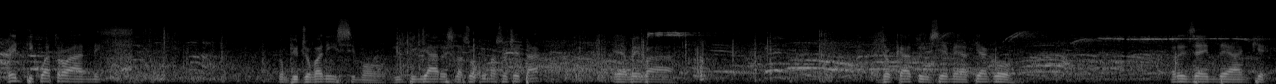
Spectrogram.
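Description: A man giving live match commentary as a sports commentator, excited and drawing out words at goals. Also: mid-range voice. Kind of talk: live goal commentary on an Italian roller hockey match. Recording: very noisy sports hall TV broadcast.

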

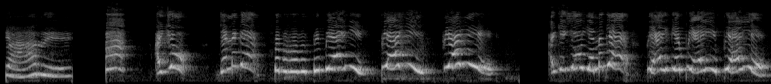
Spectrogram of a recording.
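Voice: very high voice, fast talker, background noise. A performer voicing a panicky village mother in a cartoon comedy, speaking with a Kanyakumari Tamil accent in a piercing, frantic voice. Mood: terrified.

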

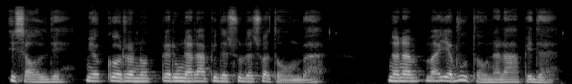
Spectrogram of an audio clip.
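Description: A man's voice: on the high side, moderate pace, darkish tone. A man reading a story aloud, voicing a poor, timid elderly widower who speaks with sighing sorrow. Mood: mournful. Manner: sighing, mournful. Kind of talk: audiobook reading.

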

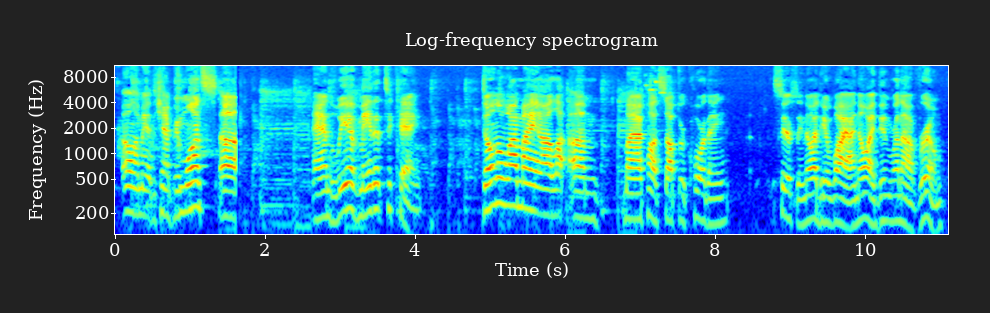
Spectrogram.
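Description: A man giving casual, excitable play-by-play as he plays a video game, rambling and laughing often. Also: high-pitched. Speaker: gaming channel host. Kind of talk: casual gameplay commentary. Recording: game music playing under the voice. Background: video game music.

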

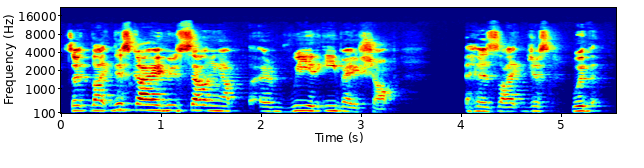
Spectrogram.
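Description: A man's voice: high-pitched, fairly even intonation, unhurried, reverberant, rough recording. A young man casually riffing on a bad movie, swearing freely and talking while snacking, with lots of "like" and "um".

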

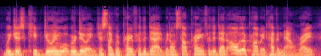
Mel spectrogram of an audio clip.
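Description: A man's voice: fairly high pitch, fast. A male priest giving a sermon in an earnest, conversational way, often checking in with "right?" and "okay". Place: church.

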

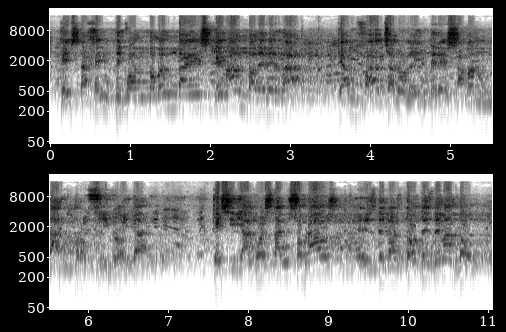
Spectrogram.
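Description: High-voiced Spanish town crier, distant and echoey. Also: male voice, gravelly. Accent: Spanish from Spain. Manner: declaiming rhymed verse like a town crier. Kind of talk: town crier's satirical rhymed proclamation. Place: outdoors at night, public festival stage. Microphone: far camera in the audience. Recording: distant outdoor amateur recording, echoey, loud crowd noise.

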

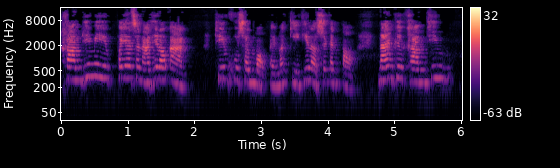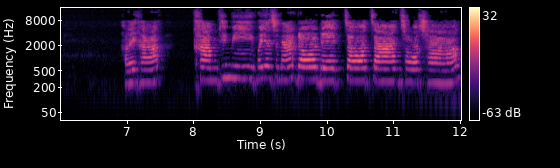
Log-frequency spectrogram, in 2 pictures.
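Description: A woman teacher leading a reading lesson for young children, spelling words out and praising her pupils gently. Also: high voice, normal speed, poor audio.

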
